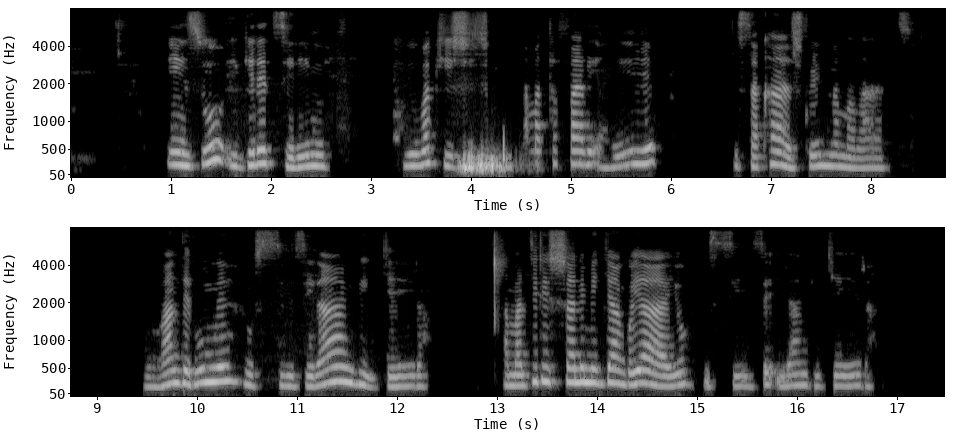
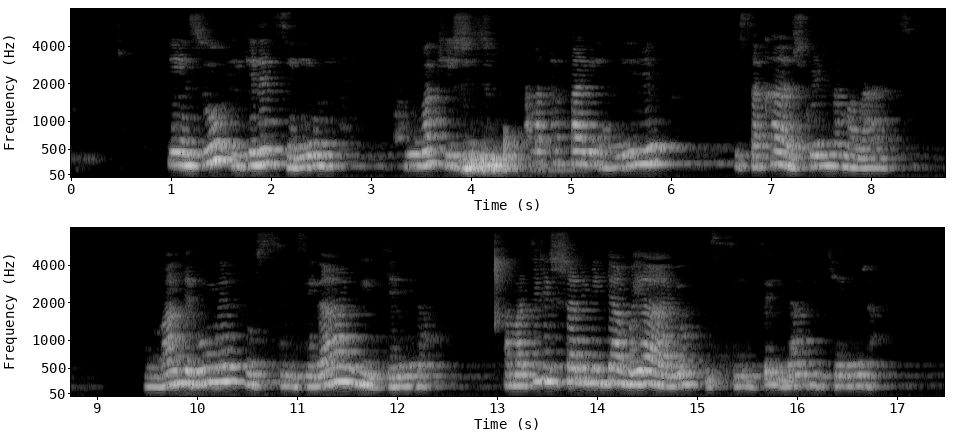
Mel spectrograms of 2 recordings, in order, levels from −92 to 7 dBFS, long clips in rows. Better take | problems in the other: first | room echo; dies away in 0.6 s

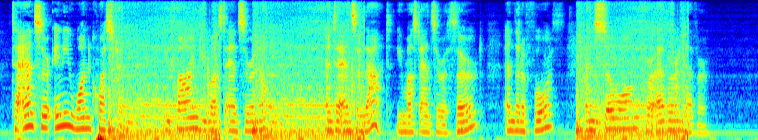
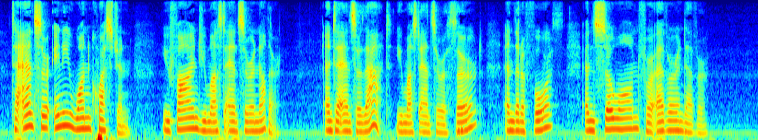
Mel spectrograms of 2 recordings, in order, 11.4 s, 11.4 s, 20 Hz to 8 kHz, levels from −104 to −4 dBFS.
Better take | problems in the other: second | background sound (Engine / Mechanisms); 3 dB below the speech // room echo; dies away in 0.2 s

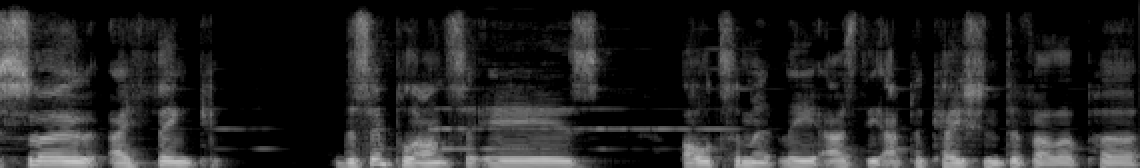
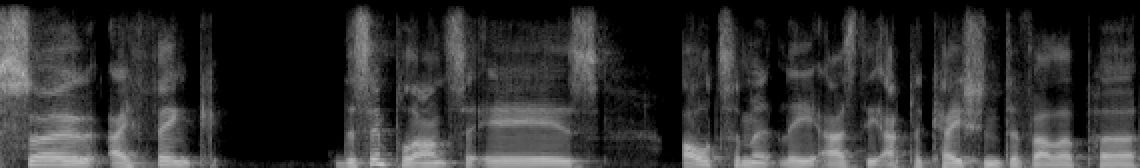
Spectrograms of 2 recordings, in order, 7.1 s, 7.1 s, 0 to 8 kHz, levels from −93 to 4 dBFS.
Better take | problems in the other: second | noise reduction (classical method WPE with log-MMSE)

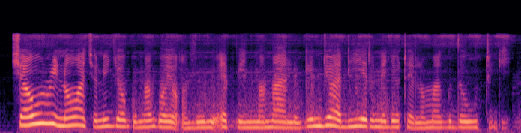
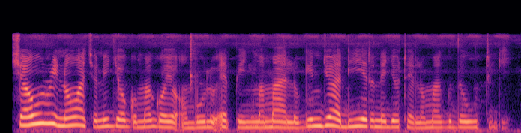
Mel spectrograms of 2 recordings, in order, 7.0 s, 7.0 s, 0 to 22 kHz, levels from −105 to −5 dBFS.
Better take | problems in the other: second | noise reduction (neural separator model SepFormer DNS4)

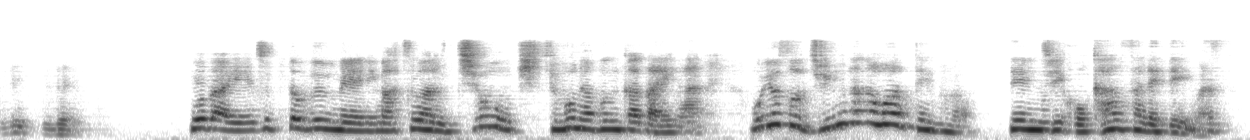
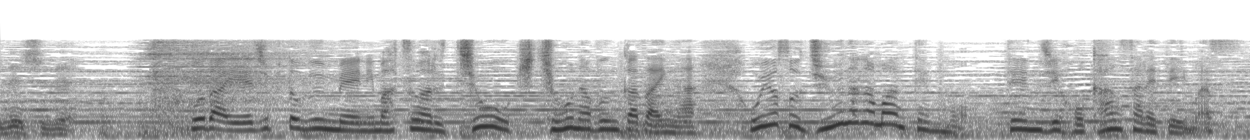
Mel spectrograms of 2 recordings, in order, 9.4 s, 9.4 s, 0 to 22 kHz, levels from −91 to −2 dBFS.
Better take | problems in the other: second | noise reduction (neural mask model DeepFilterNet 3)

